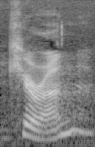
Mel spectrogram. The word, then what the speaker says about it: Kiran: so now I I I use the pronunciation Kiran well Karan can you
